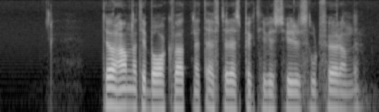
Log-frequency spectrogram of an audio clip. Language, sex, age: Swedish, male, 29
